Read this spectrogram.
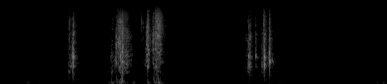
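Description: Gunshots ring out in short, sharp bursts.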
